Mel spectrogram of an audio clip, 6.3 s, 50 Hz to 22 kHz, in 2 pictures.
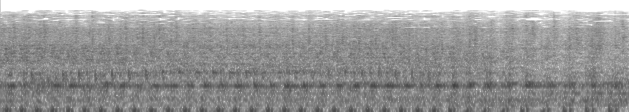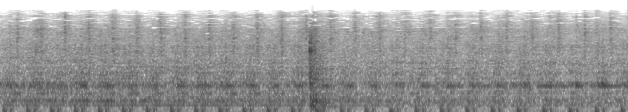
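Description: Royal Enfield Classic 350's single-cylinder engine idling with a steady, even thump. A single sharp click comes about three-quarters of the way through.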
